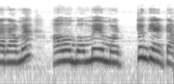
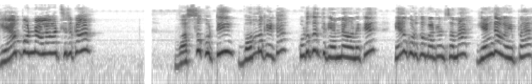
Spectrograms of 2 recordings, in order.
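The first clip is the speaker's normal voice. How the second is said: high, indignant scolding; angry mother; 5 semitones higher, faster than usual. Acted. Mother hunting the boy who refused her daughter, angry. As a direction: demand answers in a raised, outraged pitch.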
